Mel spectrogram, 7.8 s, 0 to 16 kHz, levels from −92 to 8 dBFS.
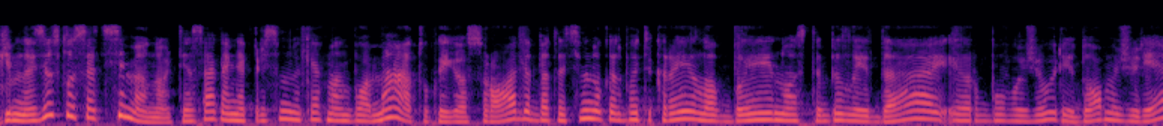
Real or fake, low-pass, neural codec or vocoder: fake; 7.2 kHz; codec, 16 kHz, 8 kbps, FreqCodec, smaller model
